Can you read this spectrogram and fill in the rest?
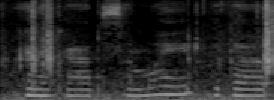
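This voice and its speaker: Soft-spoken young woman, even ASMR delivery. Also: a little high, fairly quick. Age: young adult. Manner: speaks softly. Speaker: illustrator narrating a drawing tutorial. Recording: noisy, with paper and pencil sounds. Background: noise, writing and paper sounds.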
